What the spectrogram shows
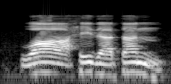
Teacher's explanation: ওয়া ওপেন রাখবেন এবং একালে টানবেন, আর দাল ওপেন থাকবে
